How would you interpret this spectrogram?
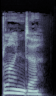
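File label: "blinder", British English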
